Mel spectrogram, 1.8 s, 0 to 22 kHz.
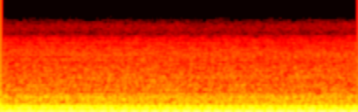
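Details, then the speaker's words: Nissan 350Z after cleaning and reinstalling the interior wiring harness: even steady low idle with smooth regular pulse, no misses, knocks or hunting; sounds very healthy, nothing burning, engine idling normally. "hey guys that sounded very healthy that sounded really good we must yeah we did the job right guys"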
